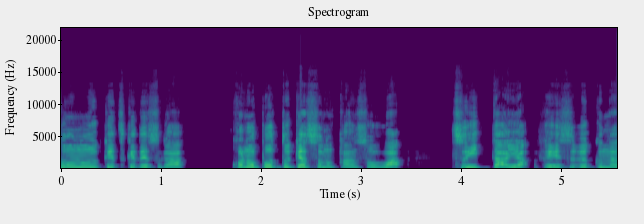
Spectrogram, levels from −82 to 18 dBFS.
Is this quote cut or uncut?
uncut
